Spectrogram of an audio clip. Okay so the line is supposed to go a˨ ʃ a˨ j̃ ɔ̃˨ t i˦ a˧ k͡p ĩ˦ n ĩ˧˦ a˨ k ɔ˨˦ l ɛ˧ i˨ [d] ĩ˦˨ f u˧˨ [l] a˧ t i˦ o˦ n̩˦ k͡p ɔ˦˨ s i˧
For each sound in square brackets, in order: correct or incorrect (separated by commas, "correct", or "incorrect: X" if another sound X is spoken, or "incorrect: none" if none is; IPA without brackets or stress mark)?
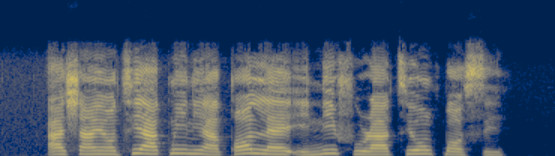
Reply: incorrect: n, incorrect: ɾ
